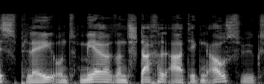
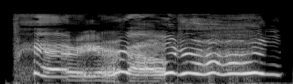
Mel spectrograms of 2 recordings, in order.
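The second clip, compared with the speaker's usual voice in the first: piercing, drawn-out high shriek; very high, loud cry for rescue; panicked scream; 9 dB louder, much slower than usual. A narrator's reading. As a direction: scream the name in sheer panic. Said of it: "rief es mit panischer Stimme".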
